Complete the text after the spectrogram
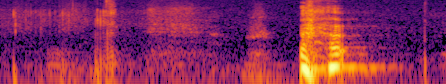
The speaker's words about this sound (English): I hear a sniffle, man, I'm like, it sets me off.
